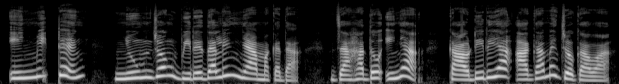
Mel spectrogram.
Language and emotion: Santali, happy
